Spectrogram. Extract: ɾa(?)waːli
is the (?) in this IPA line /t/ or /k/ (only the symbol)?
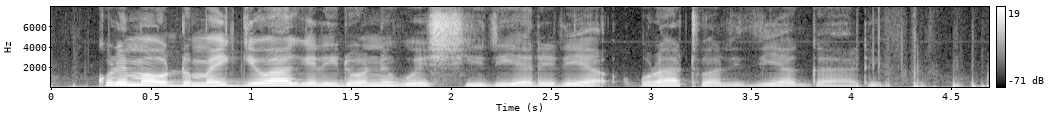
t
